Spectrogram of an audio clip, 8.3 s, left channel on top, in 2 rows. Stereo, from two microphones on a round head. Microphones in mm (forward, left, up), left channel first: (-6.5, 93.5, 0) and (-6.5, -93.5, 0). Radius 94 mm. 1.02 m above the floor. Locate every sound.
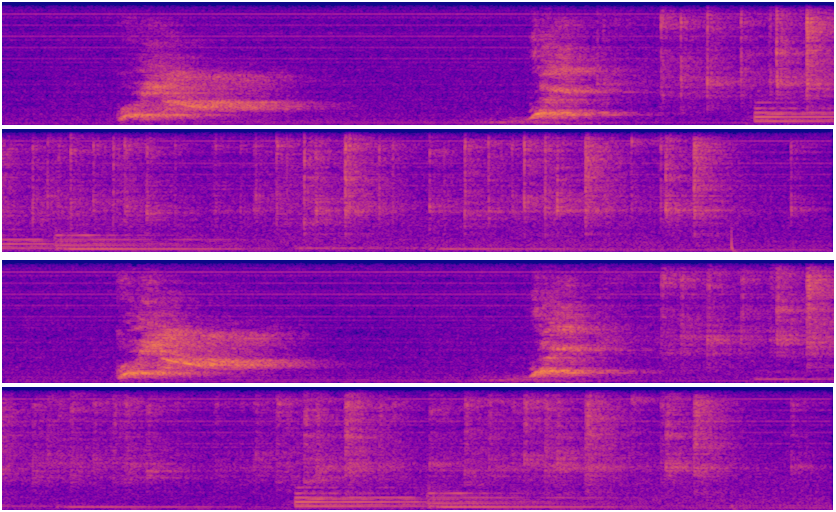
0.6 s a shout: 45° right (ahead or behind), 1.2 m; by 2.9 s 25° left (ahead or behind), 1.8 m
3.0 s typing on a keyboard: 25° left (ahead or behind), 1.1 m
